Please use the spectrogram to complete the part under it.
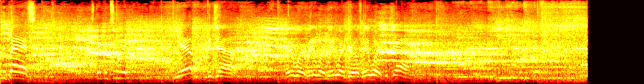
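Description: Young children shout and squeal excitedly in an echoing hall.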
